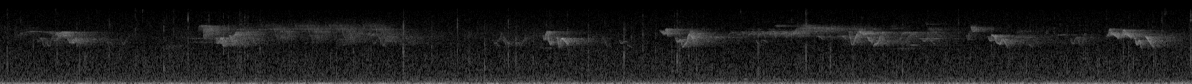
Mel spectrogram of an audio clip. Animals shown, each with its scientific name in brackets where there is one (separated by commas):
Black-throated Blue Warbler (Setophaga caerulescens), Ovenbird (Seiurus aurocapilla), Indigo Bunting (Passerina cyanea), Eastern Wood-Pewee (Contopus virens), Wood Thrush (Hylocichla mustelina), Red-eyed Vireo (Vireo olivaceus)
